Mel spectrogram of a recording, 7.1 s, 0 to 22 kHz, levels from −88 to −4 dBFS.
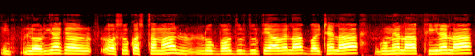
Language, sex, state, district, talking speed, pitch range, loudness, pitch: Bhojpuri, male, Bihar, Muzaffarpur, 110 wpm, 195-215 Hz, -13 LUFS, 205 Hz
